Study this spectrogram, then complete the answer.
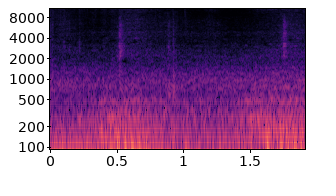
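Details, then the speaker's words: Supercharged L322 Range Rover bought cheap as-is, started with fresh gas just put in and still cycling through: deep lumpy idle with an uneven beat and occasional stumbles; still misfiring at idle. "still has still has that Miss but it's going to take a second for everything to start cycling through it"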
